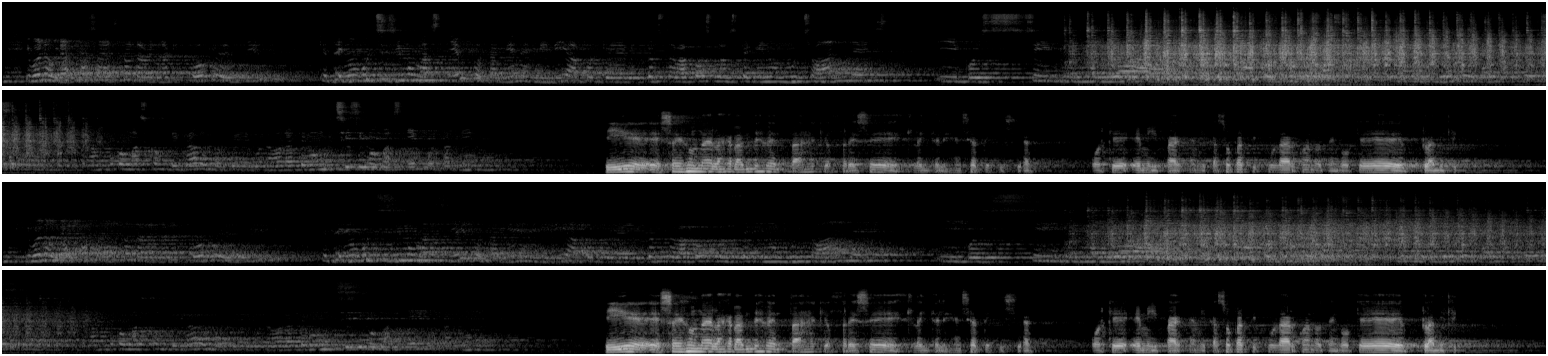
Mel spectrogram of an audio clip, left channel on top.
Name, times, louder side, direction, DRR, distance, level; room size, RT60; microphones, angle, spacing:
voice 1, 0.0-2.7 3.2-8.8 9.3-12.1 12.3-13.5 13.9-20.3, left 1 dB, 85° left, 2 dB, 6.0 m, -43 dB
sound 1, 10.6-16.3, left 6 dB, 55° left, 1.3 m, -35 dB
voice 2, 21.5-25.7 26.3-30.0, right 3 dB, 30° right, 14 dB, 0.6 m, -29 dB
26.5 x 26.5 x 7.6 m, 2.8 s
head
